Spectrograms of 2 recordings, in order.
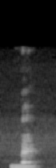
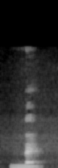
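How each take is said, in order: Both takes have the same delivery.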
